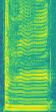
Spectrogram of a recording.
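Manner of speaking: high ringing dong sound like a head hitting a pole; imitated metal dong. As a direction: ring out dong like a struck pole. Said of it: "all I heard".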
